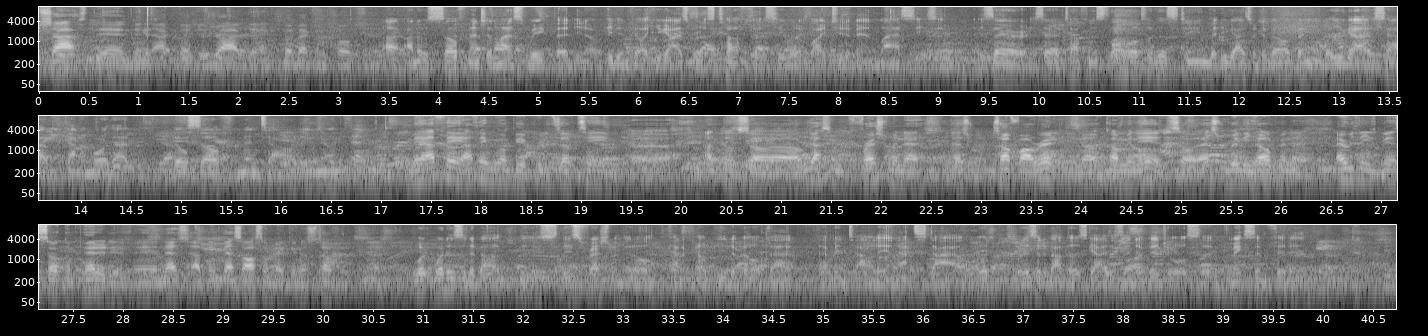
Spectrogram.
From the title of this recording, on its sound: Big 12 Media Day (Press Conferences & Post-Game Interviews)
